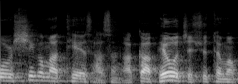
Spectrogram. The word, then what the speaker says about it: 시그마: 수학에서 너희가 요즘 확률 통계 안 배우는 사람이 많긴 한데 이 시그마, 이걸 시그마라고 읽습니다. 시그마.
